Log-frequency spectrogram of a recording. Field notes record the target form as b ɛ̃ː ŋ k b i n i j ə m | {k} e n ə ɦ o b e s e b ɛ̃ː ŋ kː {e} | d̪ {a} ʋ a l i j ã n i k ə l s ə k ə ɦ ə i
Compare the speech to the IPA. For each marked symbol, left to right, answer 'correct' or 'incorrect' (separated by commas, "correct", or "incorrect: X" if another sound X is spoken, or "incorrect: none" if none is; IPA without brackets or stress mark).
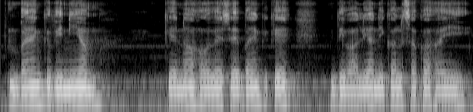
correct, correct, incorrect: i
